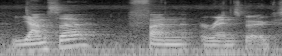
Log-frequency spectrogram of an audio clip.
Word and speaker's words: Janse van Rensburg: Jantz van Rijsenberg. So van is like fun, F-U-N.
